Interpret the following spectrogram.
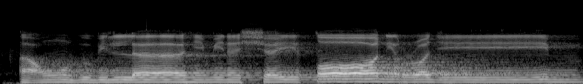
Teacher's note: Makhrajnya hamzah di pangkal kerongkong, ain di tengah kerongkong. Dibaca 2 harakat, zu di hujung lidah, bila dibacakan dengan nipis lafz jalalah 2 harakat.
